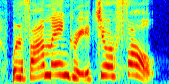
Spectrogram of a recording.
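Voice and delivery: put-on old pony snapping back, stung and defensive. A narrator's reading. Old pony snaps at the unicorn, blaming her. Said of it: "Granny Smith snaps".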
